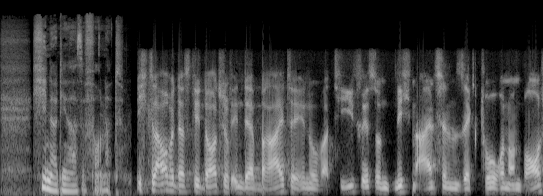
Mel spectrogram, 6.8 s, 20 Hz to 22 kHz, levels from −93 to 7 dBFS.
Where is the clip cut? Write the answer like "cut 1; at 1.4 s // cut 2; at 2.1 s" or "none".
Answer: cut 1; at 1.6 s // cut 2; at 2.9 s // cut 3; at 5.2 s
